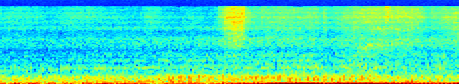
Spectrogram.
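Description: Low, steady rumble of a car cabin while driving, engine and road noise together, growing a little stronger about halfway through.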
